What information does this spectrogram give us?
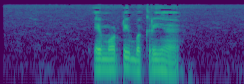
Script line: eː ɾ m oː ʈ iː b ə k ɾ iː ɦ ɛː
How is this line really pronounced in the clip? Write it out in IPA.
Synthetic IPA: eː m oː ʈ iː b ə k ɾ iː ɦ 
